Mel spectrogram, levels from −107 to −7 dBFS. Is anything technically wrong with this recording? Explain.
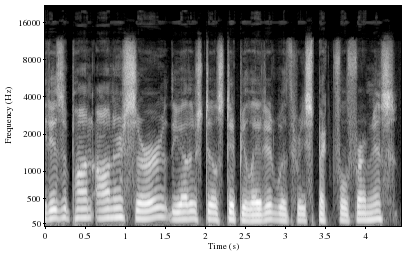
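Yes. From 0.05 s to about 4.4 s the automatic gain control keeps pushing its gain upward. It has judged the incoming level too low and climbs slowly rather than settling, adding about 9 dB over roughly four seconds. This is automatic gain rising. Because the gain acts on the whole signal, the speech and the background noise grow louder together in a steady swell.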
